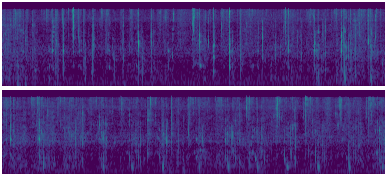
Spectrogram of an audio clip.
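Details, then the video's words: American Staffordshire and American Bulldog mix named Dawg licking peanut butter as an evening snack indoors: rapid, irregular wet smacks and tongue clicks, roughly two per second, with a faint steady low hum underneath. "Dawg, the American Staffordshire and American Bulldog Mix Pitbull - and Peanut Butter"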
